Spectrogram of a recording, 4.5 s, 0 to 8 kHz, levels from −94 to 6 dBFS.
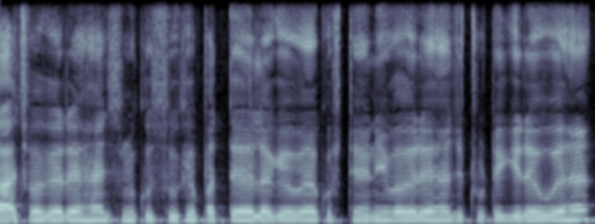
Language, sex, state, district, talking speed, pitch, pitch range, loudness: Hindi, male, Delhi, New Delhi, 255 wpm, 155 Hz, 155-160 Hz, -19 LUFS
